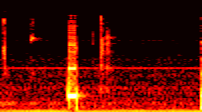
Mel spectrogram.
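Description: A single short electronic beep, about a second in, with a faint click just after.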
